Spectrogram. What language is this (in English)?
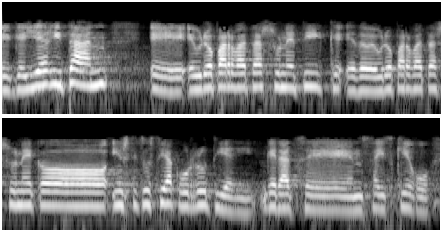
Basque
